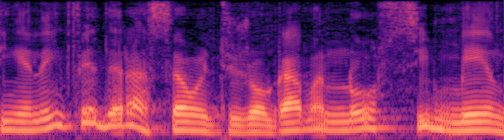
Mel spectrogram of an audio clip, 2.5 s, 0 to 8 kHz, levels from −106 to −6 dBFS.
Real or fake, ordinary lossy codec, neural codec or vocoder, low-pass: fake; none; codec, 16 kHz, 16 kbps, FreqCodec, larger model; none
